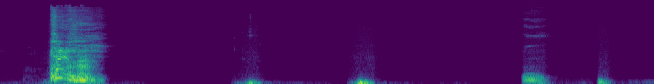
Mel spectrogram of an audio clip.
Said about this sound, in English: I'm going to clear my throat and have a little drink of coffee before I go on.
